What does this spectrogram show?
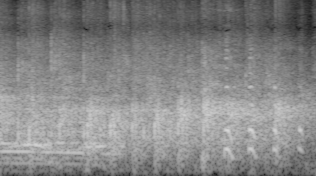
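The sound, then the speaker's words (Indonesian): An audience breaks into steady applause to welcome guest star Luna Maya, a dense wash of many hands clapping for a couple of seconds, with a few cheering voices rising through the noise toward the end. “Boleh tepuk tangan dulu.”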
